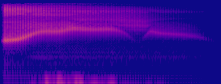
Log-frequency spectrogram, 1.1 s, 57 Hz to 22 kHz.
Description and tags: jewharp recorded using MC-907 microphone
